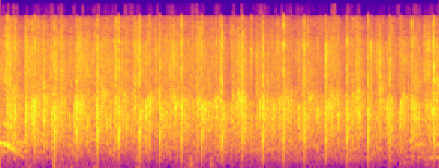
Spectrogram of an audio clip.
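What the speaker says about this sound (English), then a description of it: "Applause for Prem." An audience at a year-end special claps loudly for a speaker named Prem, a full, continuous round of dense applause that holds steady throughout.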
